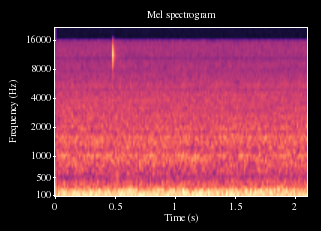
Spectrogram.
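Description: Quiet room tone: a steady low hum with a faint even hiss.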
